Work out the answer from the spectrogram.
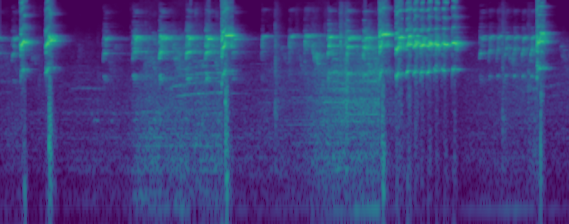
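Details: Song of Fischer's lovebirds meant to encourage mating: irregular squeaky chirps build into a continuous shrill chatter, then a final sharp burst, over a faint low background hum.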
